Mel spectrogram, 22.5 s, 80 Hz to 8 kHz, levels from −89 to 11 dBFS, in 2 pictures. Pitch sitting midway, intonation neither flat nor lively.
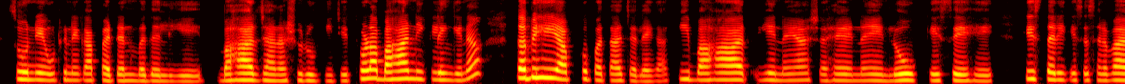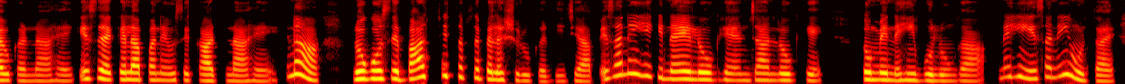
No: high, 230 Hz; average, 3.8 semitones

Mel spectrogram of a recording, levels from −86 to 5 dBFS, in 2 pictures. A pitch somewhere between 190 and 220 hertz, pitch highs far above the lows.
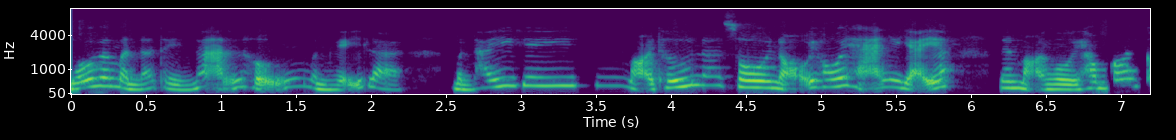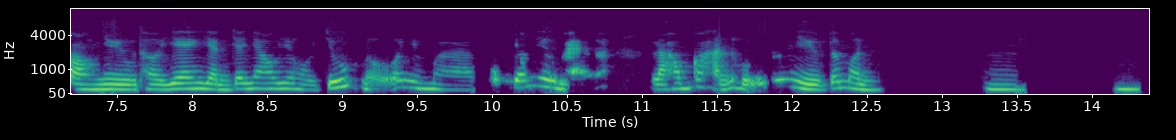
No: high, 240 Hz; wide, 6.5 semitones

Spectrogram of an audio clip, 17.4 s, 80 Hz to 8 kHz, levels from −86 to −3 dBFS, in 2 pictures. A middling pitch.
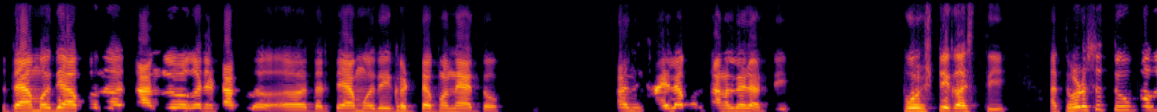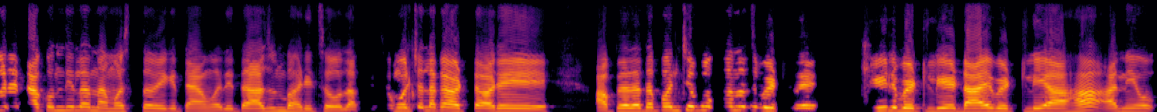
No: high, 200 Hz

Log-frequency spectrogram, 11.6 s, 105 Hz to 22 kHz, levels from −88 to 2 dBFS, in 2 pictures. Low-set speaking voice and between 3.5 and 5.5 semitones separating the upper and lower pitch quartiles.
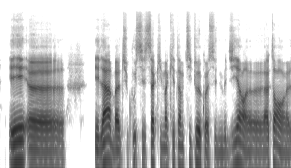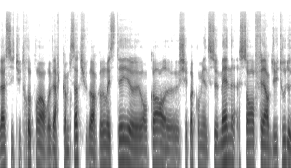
Yes: low, 105 Hz; average, 4.3 semitones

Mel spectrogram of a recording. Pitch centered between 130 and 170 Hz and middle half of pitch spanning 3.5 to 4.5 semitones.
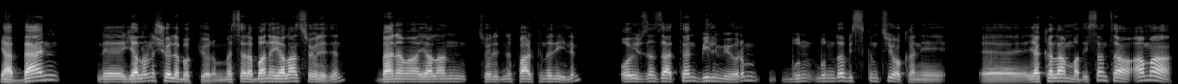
Yes: low, 135 Hz; average, 4.2 semitones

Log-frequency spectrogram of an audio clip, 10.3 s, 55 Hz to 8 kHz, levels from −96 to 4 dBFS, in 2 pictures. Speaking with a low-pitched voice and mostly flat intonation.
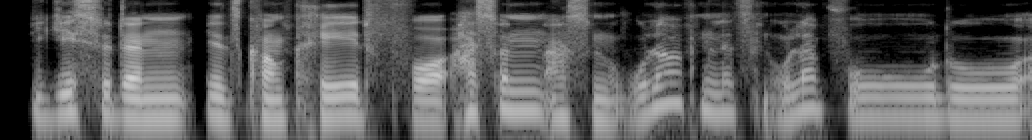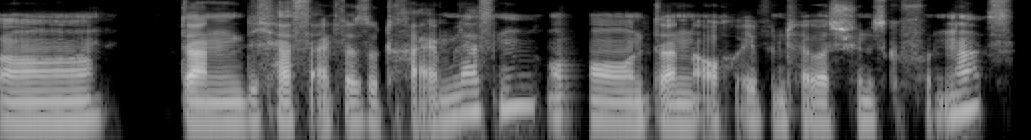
No: low, 125 Hz; average, 3.5 semitones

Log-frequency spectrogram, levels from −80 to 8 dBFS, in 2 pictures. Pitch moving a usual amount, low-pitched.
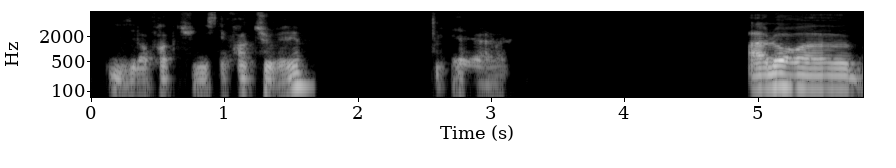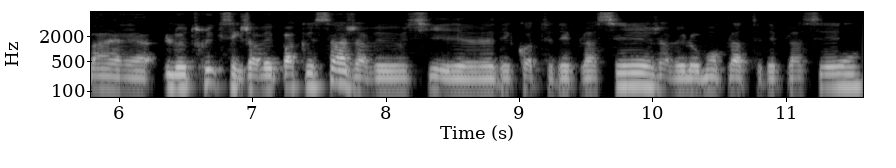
Yes: average, 3.7 semitones; low, 115 Hz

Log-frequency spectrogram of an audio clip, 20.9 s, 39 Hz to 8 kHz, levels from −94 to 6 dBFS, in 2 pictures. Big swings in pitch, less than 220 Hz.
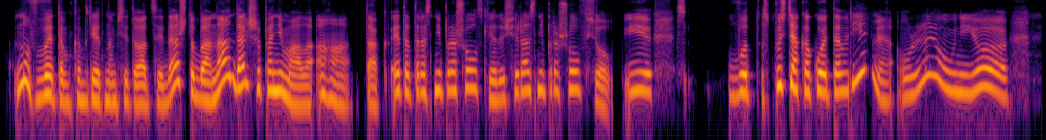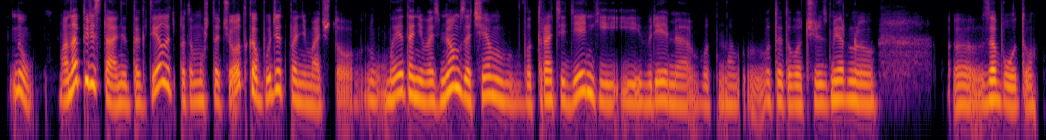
Yes: wide, 7.4 semitones; high, 190 Hz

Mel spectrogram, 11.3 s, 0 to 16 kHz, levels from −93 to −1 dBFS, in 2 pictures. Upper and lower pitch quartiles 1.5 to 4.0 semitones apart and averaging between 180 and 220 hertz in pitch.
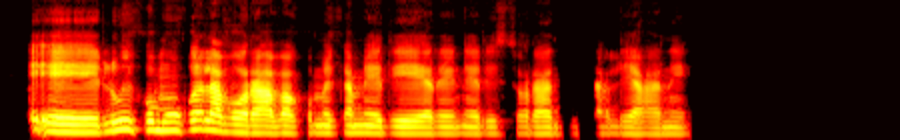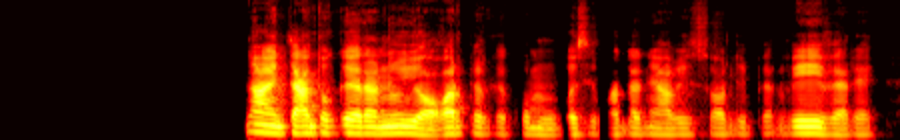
No: narrow, 2.6 semitones; low, 130 Hz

